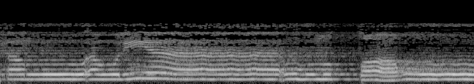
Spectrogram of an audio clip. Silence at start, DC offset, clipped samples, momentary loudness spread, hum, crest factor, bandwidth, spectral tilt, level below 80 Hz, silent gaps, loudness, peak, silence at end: 0 s; under 0.1%; under 0.1%; 4 LU; none; 10 dB; 7.2 kHz; -3 dB/octave; -60 dBFS; none; -19 LUFS; -8 dBFS; 0 s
